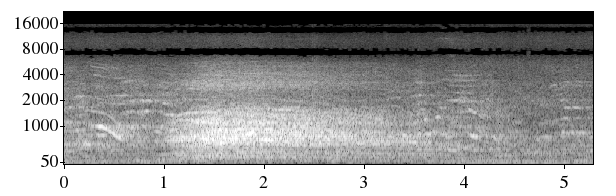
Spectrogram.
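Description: A crowd cheers and applauds in a large open space.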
